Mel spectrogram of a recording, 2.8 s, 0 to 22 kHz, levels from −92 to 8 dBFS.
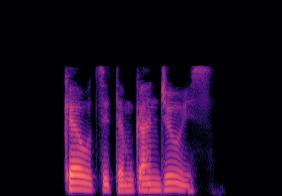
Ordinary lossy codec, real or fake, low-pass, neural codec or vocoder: MP3, 48 kbps; fake; 5.4 kHz; codec, 24 kHz, 0.9 kbps, DualCodec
